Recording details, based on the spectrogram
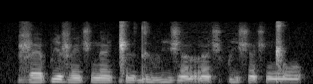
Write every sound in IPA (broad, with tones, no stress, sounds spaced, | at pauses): ʐ ɛ˨ p i˦˨ ʐ ẽ˨ ʃ n ɛ̃˨ ǁ ɨ˨ d ɨ˦˨ β i˦˨ ʒ ɐ̃˨ r ɐ̃˨ ʃ p i˦˨ ʃ ɐ̃˨ ʃ ŋ͡ǁ o˨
